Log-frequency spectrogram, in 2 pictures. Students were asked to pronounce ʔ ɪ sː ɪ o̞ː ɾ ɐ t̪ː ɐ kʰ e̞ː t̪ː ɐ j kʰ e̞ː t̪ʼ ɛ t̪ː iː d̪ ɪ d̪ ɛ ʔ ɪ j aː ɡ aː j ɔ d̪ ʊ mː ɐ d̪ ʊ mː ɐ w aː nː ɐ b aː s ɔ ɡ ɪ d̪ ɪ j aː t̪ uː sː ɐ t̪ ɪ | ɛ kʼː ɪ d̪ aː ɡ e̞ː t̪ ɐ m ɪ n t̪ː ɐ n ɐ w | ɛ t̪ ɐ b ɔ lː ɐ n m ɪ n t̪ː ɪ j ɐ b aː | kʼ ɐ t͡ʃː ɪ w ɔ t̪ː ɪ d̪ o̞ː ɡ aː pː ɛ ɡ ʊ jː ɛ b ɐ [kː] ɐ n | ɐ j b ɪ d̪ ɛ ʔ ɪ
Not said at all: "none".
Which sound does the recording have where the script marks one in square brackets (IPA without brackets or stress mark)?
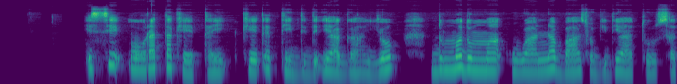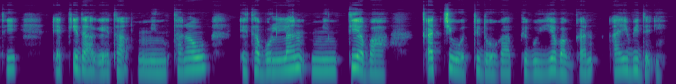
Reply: ɡː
